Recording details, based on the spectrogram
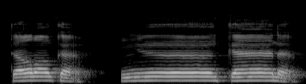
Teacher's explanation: مما ترک میں را کو موٹا ادا کریں گے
